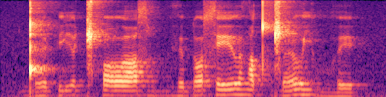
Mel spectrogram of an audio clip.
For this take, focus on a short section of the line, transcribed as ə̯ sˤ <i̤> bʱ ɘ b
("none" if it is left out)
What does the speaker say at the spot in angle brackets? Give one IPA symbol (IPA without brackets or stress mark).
e̤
